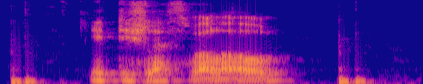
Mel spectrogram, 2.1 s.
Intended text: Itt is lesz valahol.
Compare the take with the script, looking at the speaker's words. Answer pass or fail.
pass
